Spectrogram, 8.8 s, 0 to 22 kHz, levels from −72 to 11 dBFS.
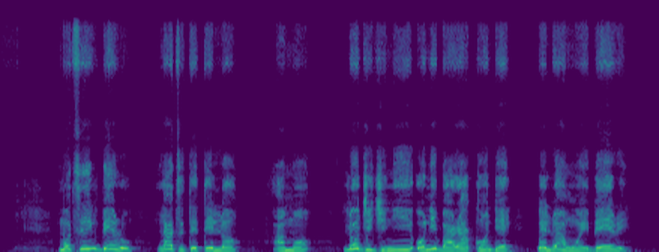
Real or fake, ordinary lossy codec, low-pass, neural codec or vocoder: fake; none; 19.8 kHz; vocoder, 44.1 kHz, 128 mel bands, Pupu-Vocoder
